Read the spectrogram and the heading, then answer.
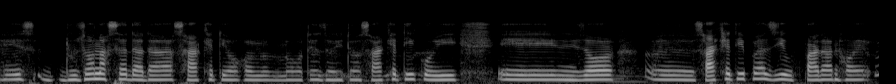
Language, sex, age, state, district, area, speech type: Assamese, female, 45-60, Assam, Dibrugarh, rural, spontaneous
